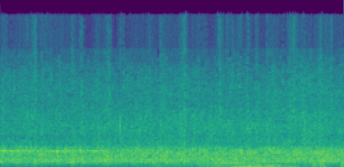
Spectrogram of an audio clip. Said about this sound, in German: Und ich würde sagen, wir begrüßen die beiden mit einem herzlichen Applaus.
